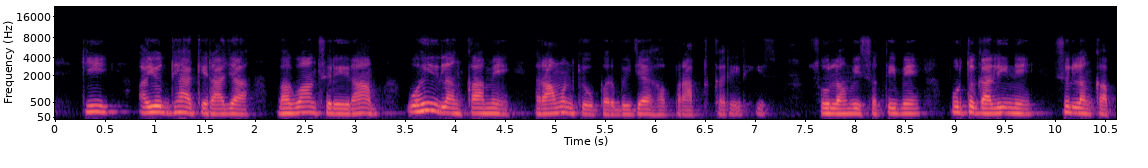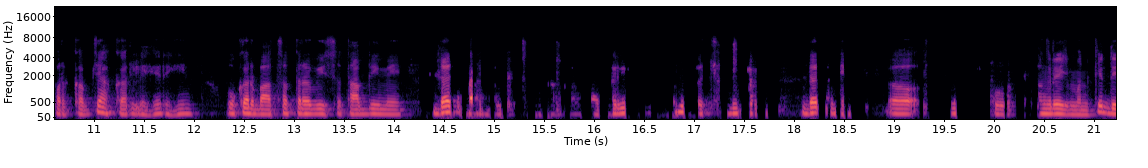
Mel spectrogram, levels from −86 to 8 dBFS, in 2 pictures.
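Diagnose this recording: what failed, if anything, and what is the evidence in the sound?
The talker's voice dips sharply and breaks into pieces from 14.38 to 17.81 s, again at 18.24 to 18.62 s and 18.93 to 20.48 s, falling by roughly 40 dB at worst. This is speech suppressed in double talk in the call processing. The echo canceller likely mistook overlapping speech for echo and attenuated both.

A second voice comes through in short scraps at 14.41 to 14.81 s, 15.12 to 15.67 s, 17.37 to 17.92 s and 19.98 to 20.34 s. The first scrap is about as loud as the talker, and the later ones are far quieter. This is the other side's voice leaking through, likely residual loudspeaker echo that the canceller failed to remove from the microphone signal.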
